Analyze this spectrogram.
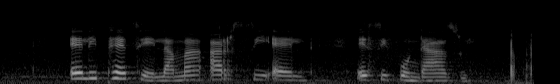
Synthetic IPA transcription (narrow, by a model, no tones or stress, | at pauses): elipʰɛtʰɛlamaarsiʔɛl | esifundʱaːzwɛ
